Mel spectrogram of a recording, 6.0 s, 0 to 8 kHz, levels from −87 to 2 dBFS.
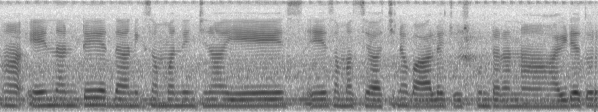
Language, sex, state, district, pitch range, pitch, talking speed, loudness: Telugu, female, Andhra Pradesh, Chittoor, 170-180 Hz, 175 Hz, 140 wpm, -25 LUFS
